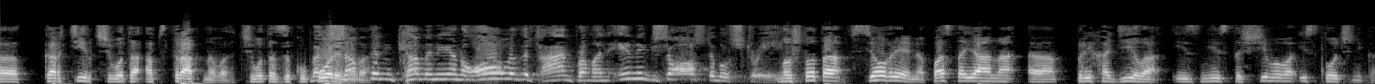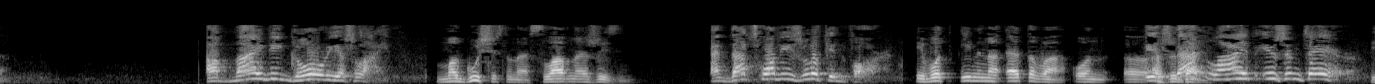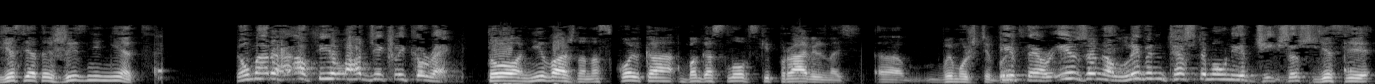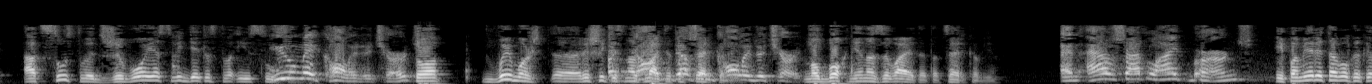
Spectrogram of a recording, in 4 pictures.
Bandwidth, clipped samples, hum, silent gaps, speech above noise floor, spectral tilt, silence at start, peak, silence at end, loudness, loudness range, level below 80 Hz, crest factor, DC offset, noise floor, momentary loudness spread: 6.6 kHz; under 0.1%; none; none; 50 dB; -5 dB/octave; 0 s; 0 dBFS; 0 s; -16 LUFS; 6 LU; -48 dBFS; 16 dB; under 0.1%; -65 dBFS; 12 LU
